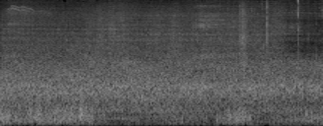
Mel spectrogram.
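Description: Steady street traffic noise, an even hum of vehicles with no single distinct event.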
